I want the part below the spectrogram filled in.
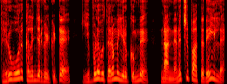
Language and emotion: Tamil, surprised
